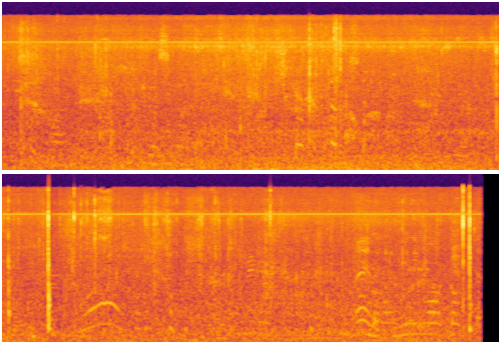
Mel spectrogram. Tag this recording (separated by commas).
Speech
